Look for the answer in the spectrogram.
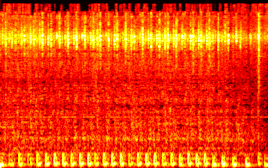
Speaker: दोस्तों आप देख सकते हैं यहाँ टिक टिक टिक टिक टिक एक साउंड कैट कर रहा है दोस्तों।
